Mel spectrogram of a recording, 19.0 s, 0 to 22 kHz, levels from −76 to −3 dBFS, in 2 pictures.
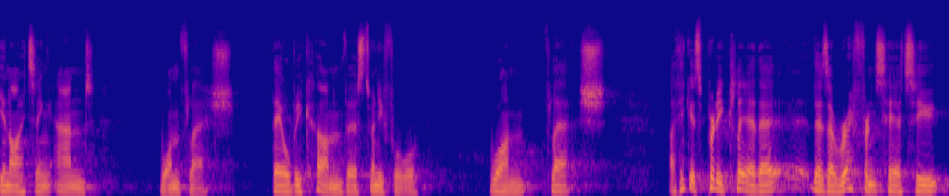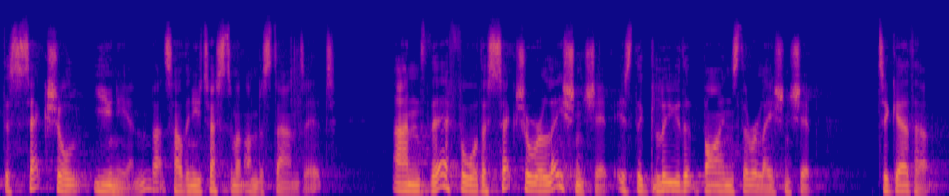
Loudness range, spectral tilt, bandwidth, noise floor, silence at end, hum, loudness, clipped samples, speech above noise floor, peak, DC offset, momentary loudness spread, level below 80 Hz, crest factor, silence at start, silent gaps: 4 LU; -4.5 dB/octave; 15.5 kHz; -66 dBFS; 0.1 s; none; -31 LUFS; under 0.1%; 36 dB; -10 dBFS; under 0.1%; 9 LU; -74 dBFS; 22 dB; 0 s; none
